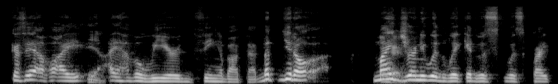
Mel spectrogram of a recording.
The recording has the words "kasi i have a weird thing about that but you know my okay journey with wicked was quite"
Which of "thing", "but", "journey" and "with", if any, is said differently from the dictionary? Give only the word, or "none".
none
